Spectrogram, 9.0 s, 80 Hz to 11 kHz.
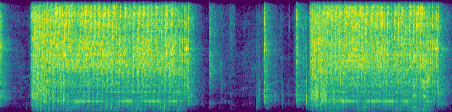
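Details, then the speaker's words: Husqvarna 325P4 non-telescoping pole pruner, two-stroke: cranks fine for a couple pulls, then short ragged stumbling bursts that cut out; severe intermittent ignition miss, first suspected fouled plug. "I'm getting intermittent fire. It'll crank fine for a couple pulls."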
